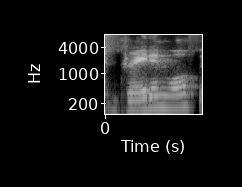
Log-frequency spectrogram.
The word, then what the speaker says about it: Graydon Wolf: Graydon, I'm assuming it's Graydon Wolf. Is that how you pronounce it? – Yeah, another rhymer.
